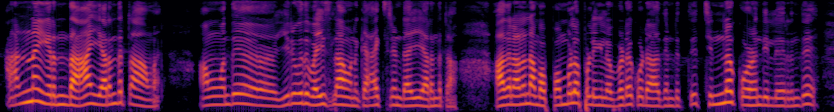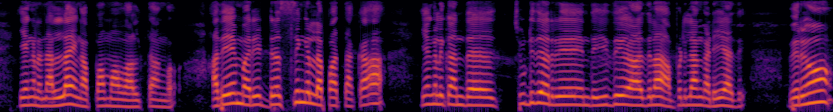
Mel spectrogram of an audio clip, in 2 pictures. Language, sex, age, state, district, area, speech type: Tamil, female, 45-60, Tamil Nadu, Tiruvannamalai, rural, spontaneous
